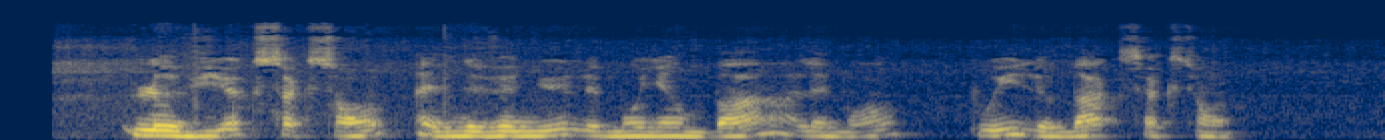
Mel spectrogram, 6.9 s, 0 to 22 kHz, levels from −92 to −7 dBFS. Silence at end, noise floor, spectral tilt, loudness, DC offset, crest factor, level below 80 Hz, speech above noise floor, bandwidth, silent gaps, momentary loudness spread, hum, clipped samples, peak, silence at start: 0.8 s; -66 dBFS; -7.5 dB/octave; -23 LUFS; under 0.1%; 20 dB; -58 dBFS; 43 dB; 10.5 kHz; none; 16 LU; none; under 0.1%; -4 dBFS; 0.65 s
